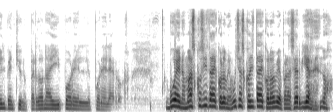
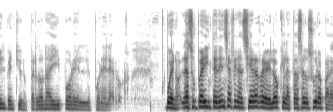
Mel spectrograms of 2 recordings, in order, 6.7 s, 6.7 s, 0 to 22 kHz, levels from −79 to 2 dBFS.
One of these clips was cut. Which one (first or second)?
second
